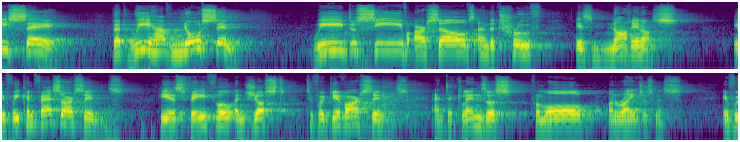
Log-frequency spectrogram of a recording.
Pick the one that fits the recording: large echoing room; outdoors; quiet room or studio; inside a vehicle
large echoing room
